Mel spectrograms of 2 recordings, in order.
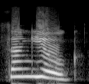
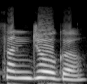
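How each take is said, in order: First: The middle consonant is a 'y' sound. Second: The middle consonant is a 'j' sound. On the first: This is the Hindi pronunciation. "संयोग को हिंदी रे कौन उच्चारित करती?" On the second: This is the Odia pronunciation. "किंतु ओडिया रे संजोग"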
